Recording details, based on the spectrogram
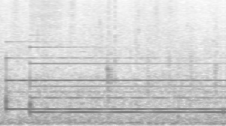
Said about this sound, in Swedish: då har vi lagt in en fiffig gonggong för att markera mitten på avsnittet. Så när gonggongen ljuder, då har det blivit dags att vända om och gå tillbaks. En vändong helt enkelt. Och våran vändong den låter så här.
